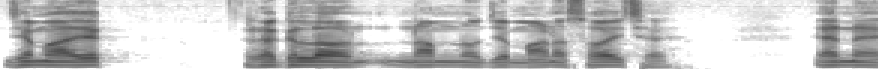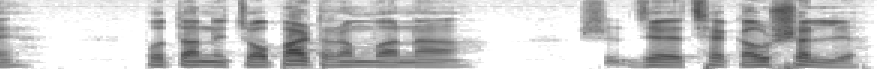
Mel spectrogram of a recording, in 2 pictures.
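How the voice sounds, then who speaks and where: A man in his sixties giving a literary lecture to an audience, telling anecdotes in a measured way with pauses. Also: medium pitch, flat delivery, dark tone, clean tone. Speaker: invited speaker at a literary event.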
